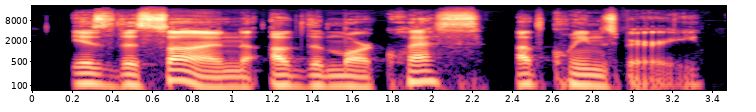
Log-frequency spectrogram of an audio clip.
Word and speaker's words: Marquess: so he's above an Earl so anyway the Marquess and that's the correct pronunciation because I looked it up I was going to call it Marquis but the Marquess of Queensbury so his son's dating Oscar Wilde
